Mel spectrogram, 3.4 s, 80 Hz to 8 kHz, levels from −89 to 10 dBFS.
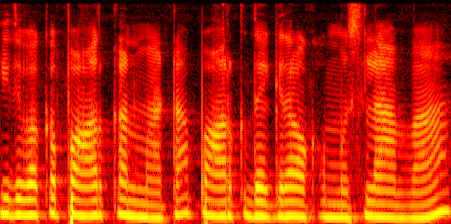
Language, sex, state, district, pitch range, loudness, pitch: Telugu, female, Andhra Pradesh, Manyam, 175-200 Hz, -18 LUFS, 190 Hz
